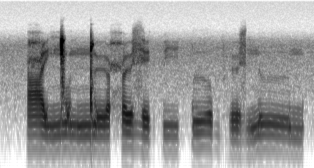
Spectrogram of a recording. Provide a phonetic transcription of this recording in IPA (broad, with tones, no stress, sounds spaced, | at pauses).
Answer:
ʕ e˨ ŋ͡ǀ o˨ n ŋ͡ǃ øː˨ ħ ø˦ z e˨ k͡p iː˨ k͡p ɯː˦ ʊ̯ bʱ ø˨ z n ɯː˦˨ m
